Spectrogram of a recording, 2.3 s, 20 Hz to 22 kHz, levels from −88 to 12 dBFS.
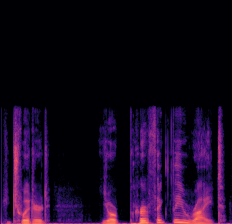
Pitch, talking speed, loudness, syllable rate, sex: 145 Hz, 130 wpm, -19 LUFS, 5.8 syllables/s, male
